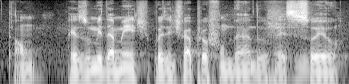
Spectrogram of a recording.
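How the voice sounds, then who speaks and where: A Brazilian man in his thirties with a fairly low voice, talking as a lawyer on a podcast. He explains things patiently and at length, leaning on everyday examples to make his point. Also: level tone, fairly quick, mellow. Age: 30s. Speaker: lawyer and guest. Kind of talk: relaxed podcast interview.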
